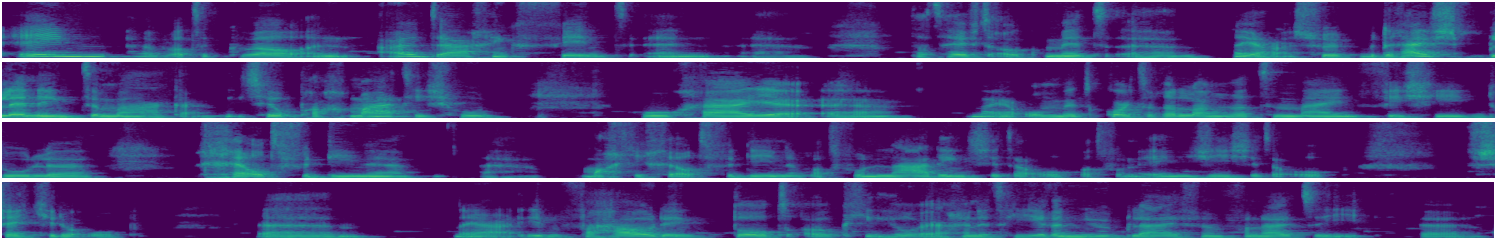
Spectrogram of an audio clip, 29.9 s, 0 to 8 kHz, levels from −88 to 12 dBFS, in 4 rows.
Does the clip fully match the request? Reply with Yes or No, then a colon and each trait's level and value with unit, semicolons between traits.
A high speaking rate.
No: average, 155 wpm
